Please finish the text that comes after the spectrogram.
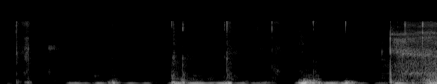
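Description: Computer mouse clicks at a desk during a Windows screen-tool demo, a few crisp close clicks with soft keyboard-like taps between, quiet and without talk.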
